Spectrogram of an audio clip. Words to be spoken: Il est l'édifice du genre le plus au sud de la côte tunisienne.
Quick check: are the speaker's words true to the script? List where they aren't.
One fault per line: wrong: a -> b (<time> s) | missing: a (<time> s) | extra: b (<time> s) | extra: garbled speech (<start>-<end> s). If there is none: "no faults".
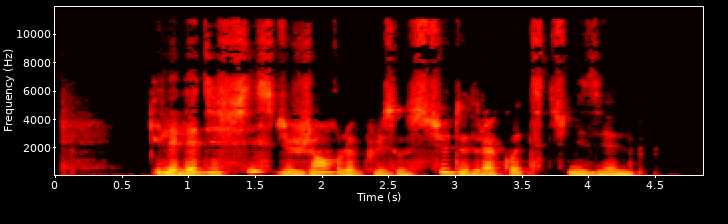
no faults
